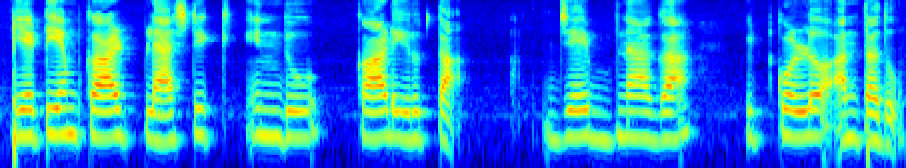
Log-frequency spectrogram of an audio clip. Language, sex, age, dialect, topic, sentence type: Kannada, female, 18-24, Central, banking, statement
